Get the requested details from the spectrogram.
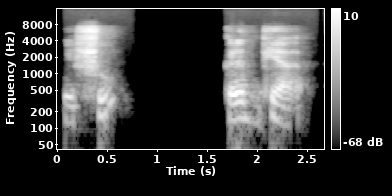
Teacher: The ishu is again cerebral sha. Tongue should be raised up.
